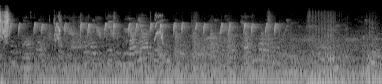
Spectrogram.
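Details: Budgerigars kept as an aviary colony chatter in a fast, steady run of short chirps, several birds overlapping, fading toward the end amid low background noise.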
